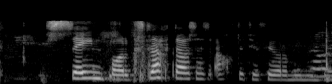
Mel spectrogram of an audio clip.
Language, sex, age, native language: Icelandic, female, 12, Icelandic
